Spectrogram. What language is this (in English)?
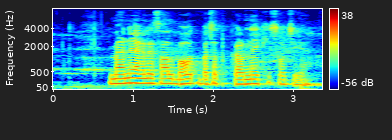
Hindi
